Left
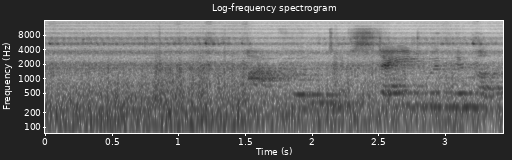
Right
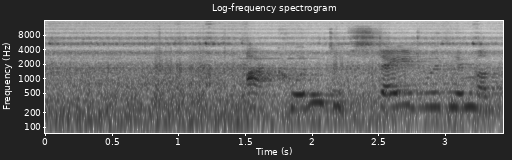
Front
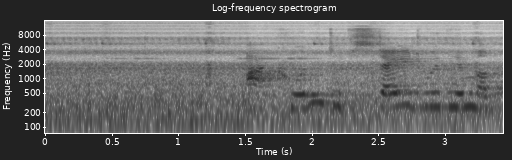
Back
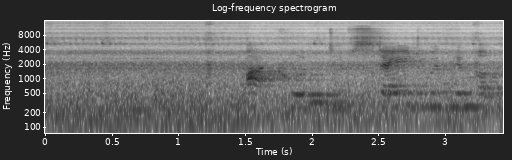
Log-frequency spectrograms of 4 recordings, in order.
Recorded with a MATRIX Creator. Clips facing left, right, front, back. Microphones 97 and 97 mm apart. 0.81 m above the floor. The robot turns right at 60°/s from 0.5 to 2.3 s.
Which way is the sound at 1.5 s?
95° right.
